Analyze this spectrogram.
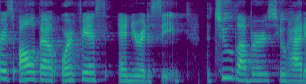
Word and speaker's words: Eurydice: When you do give it a little read, keep in mind that he says to pronounce Eurydice as you're a dice so that the rhyming makes more sense.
